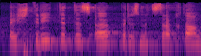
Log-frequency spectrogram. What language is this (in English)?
Swiss German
